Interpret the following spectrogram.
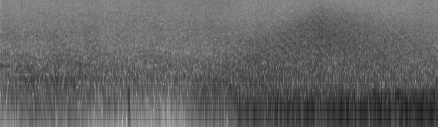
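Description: Ocean surf, laid over the scene as a sound effect: a wash of waves that swells in the second half into a breaking wave with a deep rumble.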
